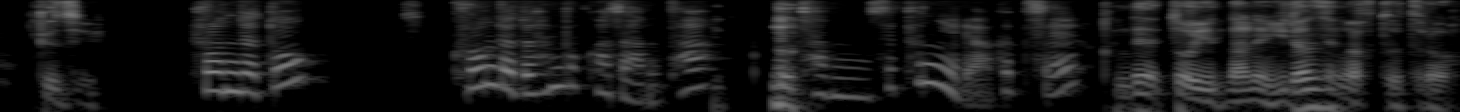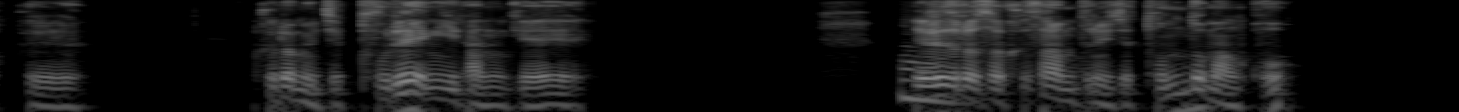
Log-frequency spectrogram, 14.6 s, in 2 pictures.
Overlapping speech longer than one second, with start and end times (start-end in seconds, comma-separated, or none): none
